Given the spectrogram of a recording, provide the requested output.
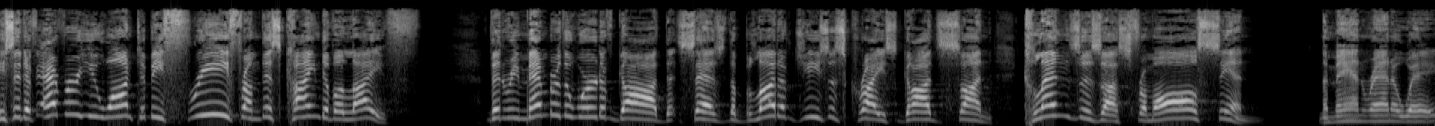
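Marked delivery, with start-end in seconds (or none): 0.3-12.6 play-acted, very high, loud yell. Retelling a call after a robber running away: retelling a yell. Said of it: "he yelled out to him".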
